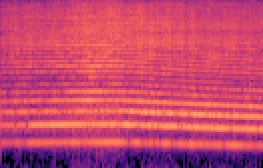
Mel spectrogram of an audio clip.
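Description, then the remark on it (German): A civil defense warning siren wails in a steady, sustained tone with a slight downward drift in pitch, loud and continuous throughout, with no voices present. “Es gibt natürlich noch ein paar Sirenen hier oder da, aber eben keineswegs so, dass wir uns flächendeckend darauf verlassen”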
